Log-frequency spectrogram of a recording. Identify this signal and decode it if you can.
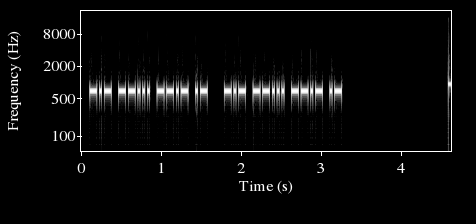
Morse code, heard as a keyed tone, about 37 wpm, 690 Hz. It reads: K7QA K7QA
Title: SOTA QSO Practice 40wpm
